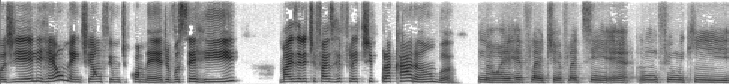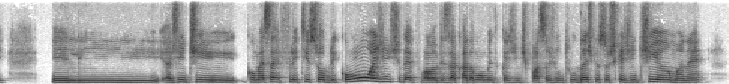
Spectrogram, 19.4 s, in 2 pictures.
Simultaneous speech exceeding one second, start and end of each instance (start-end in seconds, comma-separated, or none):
none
